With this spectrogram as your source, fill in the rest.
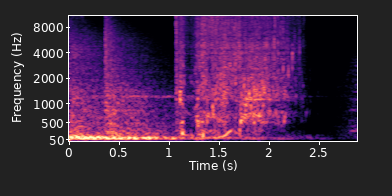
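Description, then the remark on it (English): A steady stream of water trickles and splashes for a couple of seconds, fairly loud, an imitation of the statue of the little boy peeing, then fades quickly away, with no voices. “And you'll never forget the imitation of the statue of the little boy peeing.”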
